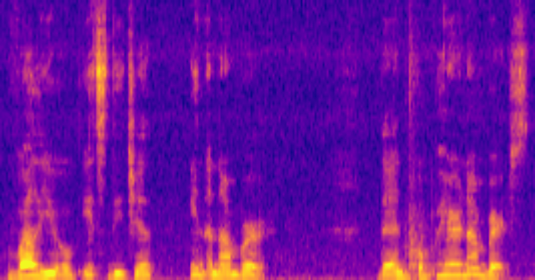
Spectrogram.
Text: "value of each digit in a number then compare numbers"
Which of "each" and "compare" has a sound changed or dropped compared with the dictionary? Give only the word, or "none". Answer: each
